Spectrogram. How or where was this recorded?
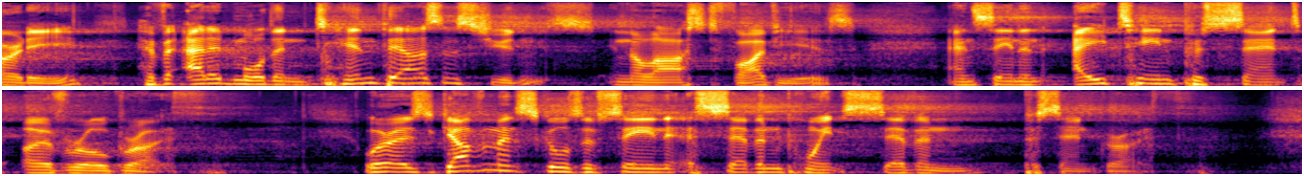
live audience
